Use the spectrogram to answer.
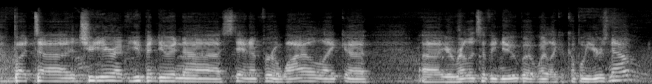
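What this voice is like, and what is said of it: Usual voice. Nothing is said of it.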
